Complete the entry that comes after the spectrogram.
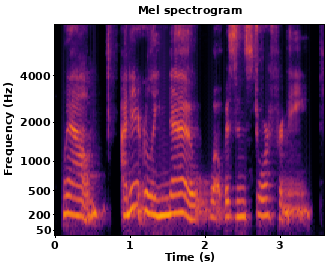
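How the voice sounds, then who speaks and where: A woman speaks with a medium pitch and ordinary pitch variation. Her voice is somewhat breathy. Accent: American. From New York City, then Georgia from late teens. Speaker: image consultant. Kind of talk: interview.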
